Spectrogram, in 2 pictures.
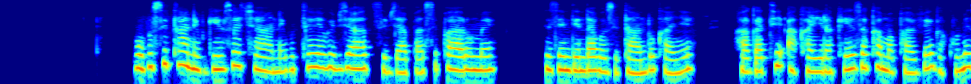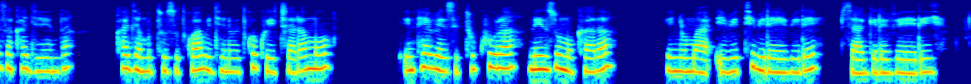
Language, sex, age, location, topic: Kinyarwanda, female, 25-35, Kigali, finance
